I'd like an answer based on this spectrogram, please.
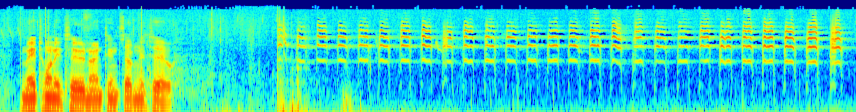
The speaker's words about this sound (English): goshawk at nest,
